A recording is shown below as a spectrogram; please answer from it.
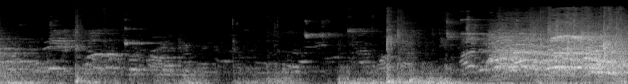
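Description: Volleyball rally in a gymnasium: the ball struck with several sharp smacks between scattered shouts, then players and spectators shouting and cheering as the point ends, about five seconds in.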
